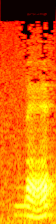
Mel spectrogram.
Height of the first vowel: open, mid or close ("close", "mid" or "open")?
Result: mid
